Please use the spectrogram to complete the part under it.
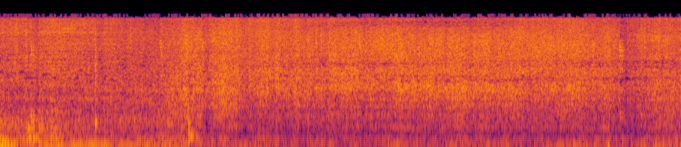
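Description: Potatoes fry in hot spiced oil for an ilish-begun dish, making a loud continuous sizzle and steamy hiss with occasional close clinks of a stirring utensil.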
